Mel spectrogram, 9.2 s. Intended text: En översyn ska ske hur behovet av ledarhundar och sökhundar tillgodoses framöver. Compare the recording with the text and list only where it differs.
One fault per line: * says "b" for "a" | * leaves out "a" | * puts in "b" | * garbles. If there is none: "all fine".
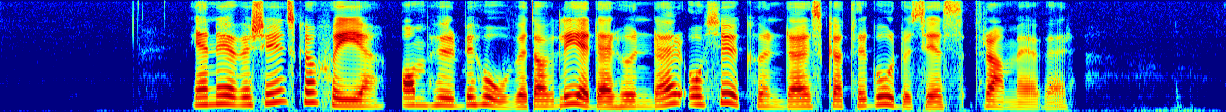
* puts in "om"
* puts in "ska"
